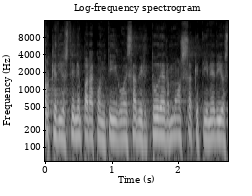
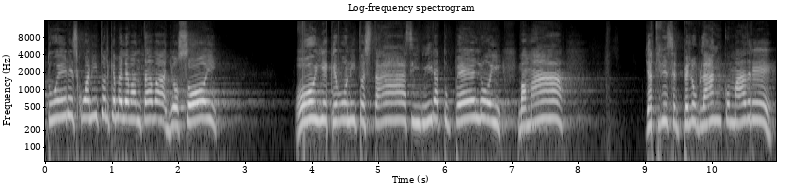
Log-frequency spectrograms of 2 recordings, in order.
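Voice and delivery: slow, higher, moved voice greeting family; tender joyful reunion; 8 semitones higher, 6 dB louder, slower than usual. Acted. Healed son sees his brother and mother, moved joy. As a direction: greet your family for the first time in wonder.

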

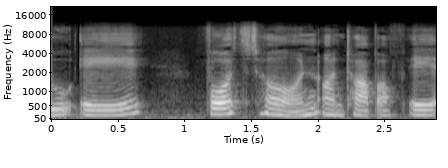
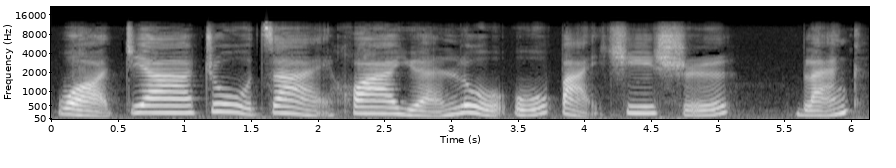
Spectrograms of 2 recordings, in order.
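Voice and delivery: slow dictation; 3 dB louder, slower than usual. Shown as a demonstration. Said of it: "Again, I repeat".

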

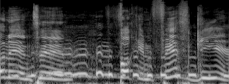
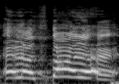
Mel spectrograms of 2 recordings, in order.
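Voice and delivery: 1 mock scream; 7 semitones higher, 4 dB louder, much slower than usual. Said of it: "all you hear is".

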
